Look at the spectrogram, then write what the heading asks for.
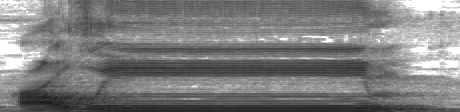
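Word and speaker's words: عظيم: লা হাওলা ওয়ালা কুওয়াতা ইল্লা বিল্লাহিল আলিয়্যিল আযীম। 2 জায়গায় আইন আছে আর শেষে ল আছে, আযীম। জ্বর উচ্চারণটা তো বলছে জিহবার আগাটা সামনে 2 দাঁতের সাথে লেগে যাবে এবং এখানে 3 আলিফ পরিমাণ টান হবে, আযীম।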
